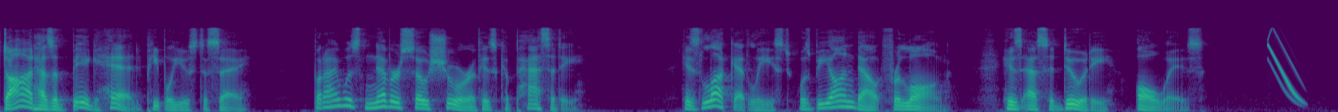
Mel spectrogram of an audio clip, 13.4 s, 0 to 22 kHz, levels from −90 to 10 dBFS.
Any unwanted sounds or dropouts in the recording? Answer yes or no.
yes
